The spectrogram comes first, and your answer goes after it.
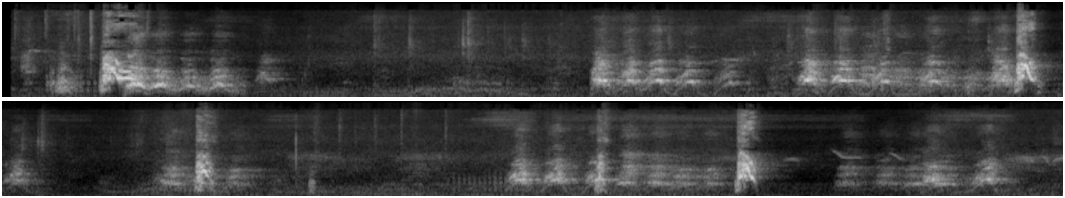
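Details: Dogs alert to neighbours busy in the garden, barking in short, rough bursts separated by quiet gaps of one to three seconds.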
